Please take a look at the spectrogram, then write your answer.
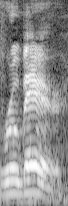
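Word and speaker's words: Robert: to introduce himself as robear with a silent T like the French say it but I was already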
